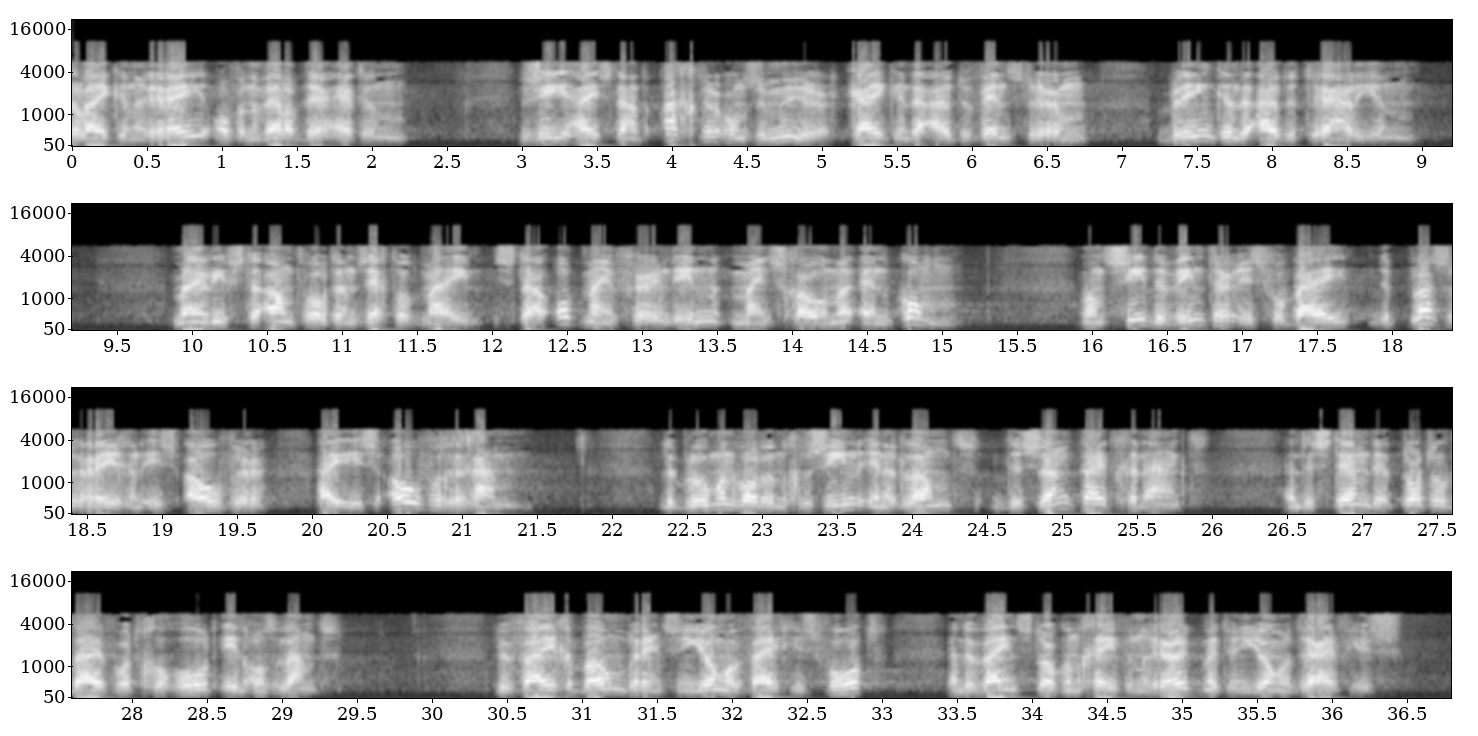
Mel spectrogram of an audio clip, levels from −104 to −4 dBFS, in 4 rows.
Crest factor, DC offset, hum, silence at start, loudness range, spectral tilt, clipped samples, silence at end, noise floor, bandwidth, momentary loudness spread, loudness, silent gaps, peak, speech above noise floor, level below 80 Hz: 14 dB; under 0.1%; none; 0 s; 2 LU; -3 dB/octave; 0.7%; 0.35 s; -50 dBFS; 11 kHz; 10 LU; -12 LUFS; none; 0 dBFS; 38 dB; -46 dBFS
